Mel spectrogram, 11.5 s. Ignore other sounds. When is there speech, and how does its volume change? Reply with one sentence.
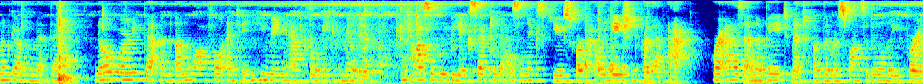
The speech can be heard from 0.0 to 11.5 s, at a steady volume.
